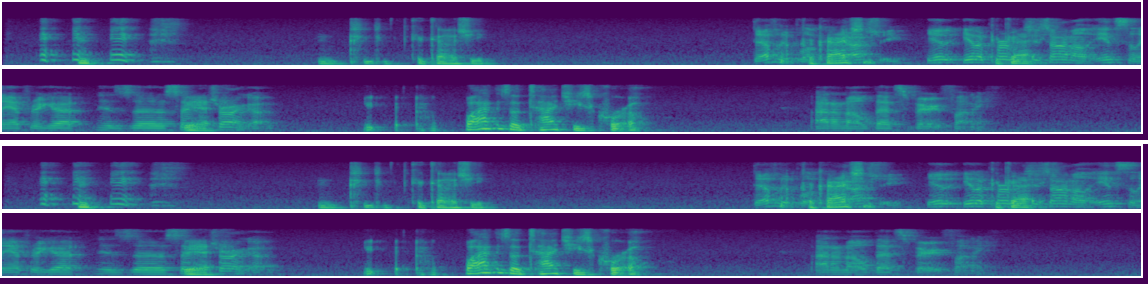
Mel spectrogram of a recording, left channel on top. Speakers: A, on the left; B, in the centre.
A: <laughs>
B: Mm. <laughs> Kakashi.
A: definitely
B: Uh,
A: blow
B: Kakashi.
A: Kakashi. He had, he had a perfect
B: Kakashi.
A: Susanoo instantly after he got his uh, second
B: Yeah.
A: Sharingan.
B: <laughs> Why is Itachi's crow?
A: I don't know. That's very funny.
